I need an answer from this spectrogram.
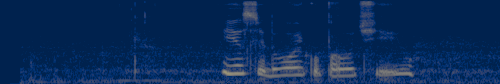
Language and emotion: Russian, sad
